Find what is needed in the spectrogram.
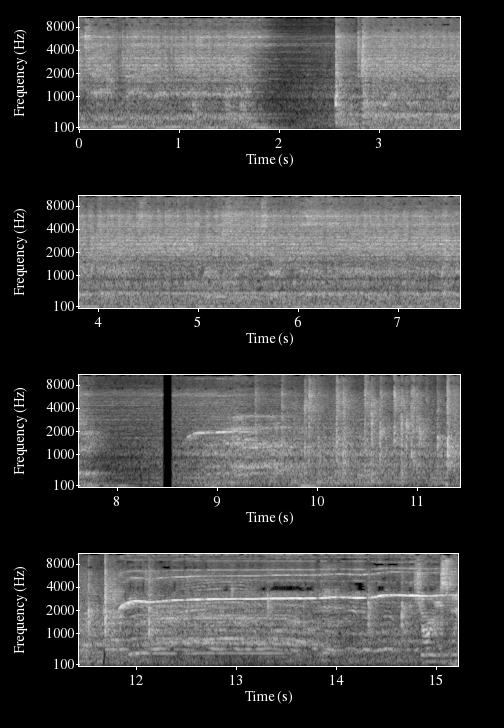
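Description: Death metal band playing live at full volume, with a brief stop about two seconds in and a hard restart, until the song ends about eight seconds in. After the song, a guitar amp holds a steady high feedback whine amid scattered clicks and crowd noise.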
